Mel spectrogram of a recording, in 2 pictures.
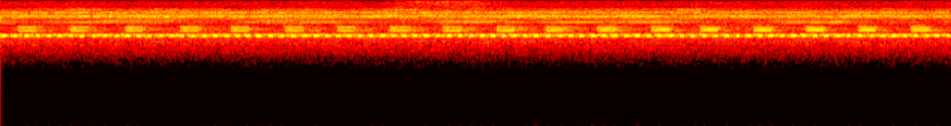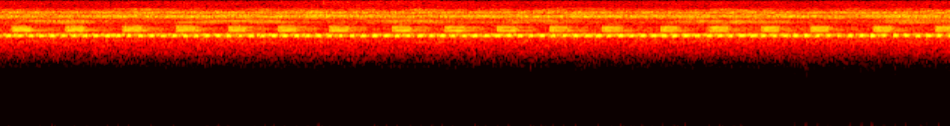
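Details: High jungle cricket chorus for tinnitus masking, with a rapid, regular train of short shrill pulses, roughly three each second, over continuous high-pitched ringing. Faint hissy flickers show up higher still.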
